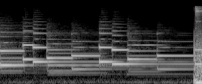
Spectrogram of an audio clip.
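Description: A mobile phone ringtone playing a quick melody of bright electronic notes, cut off near the end by loud background music with drum hits.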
